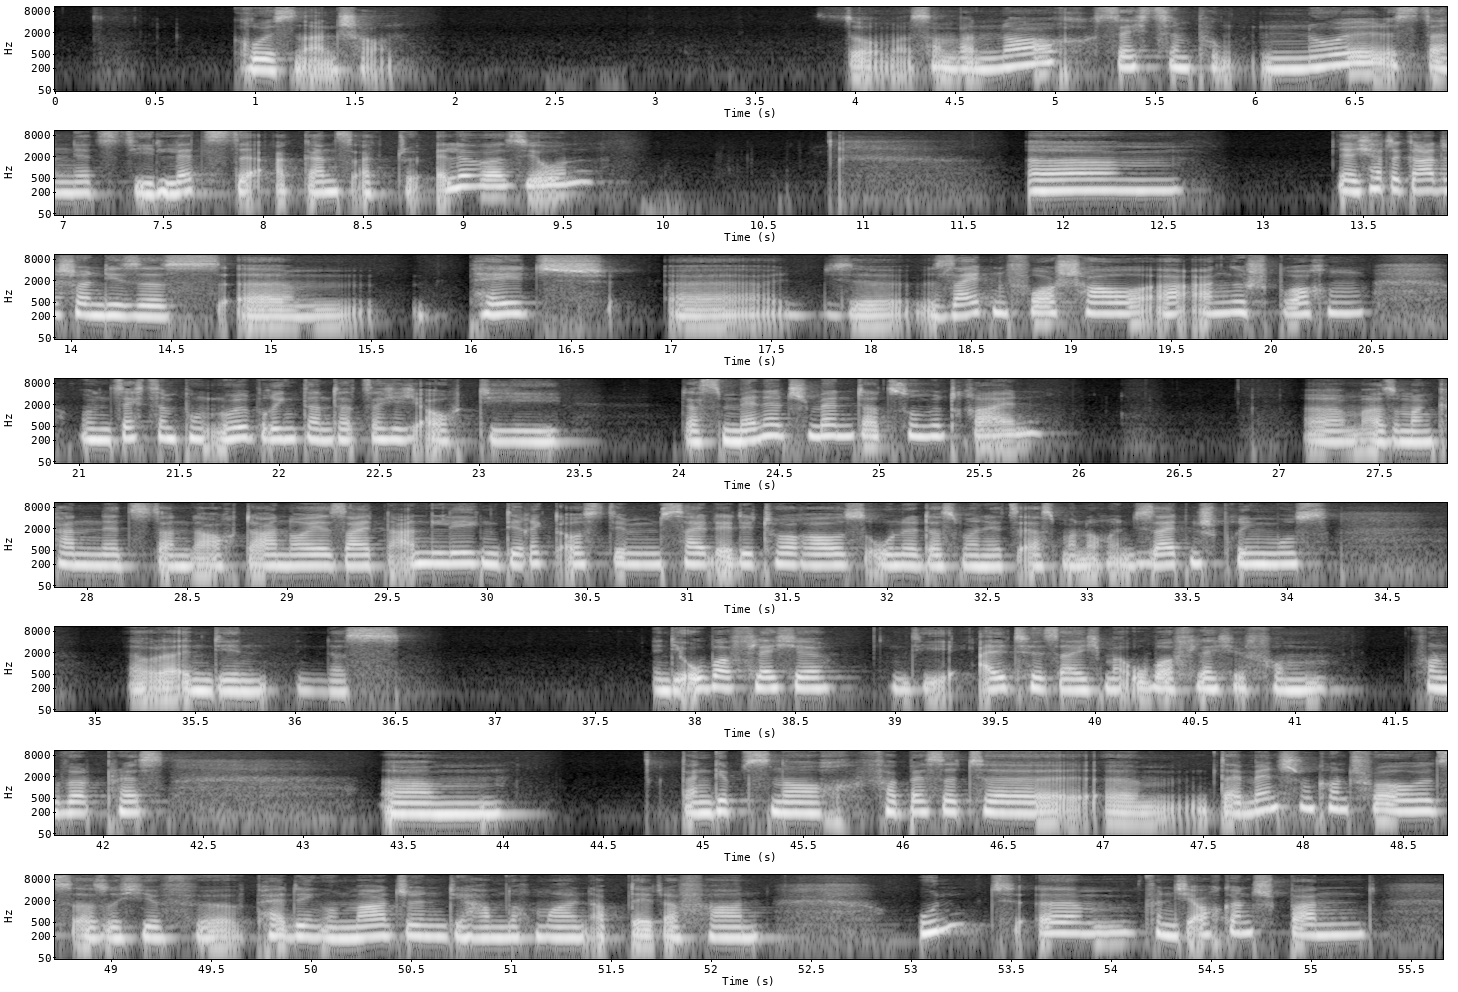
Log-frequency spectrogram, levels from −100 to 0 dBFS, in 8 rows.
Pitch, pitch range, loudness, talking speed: 200 Hz, 185-220 Hz, -16 LUFS, 125 wpm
